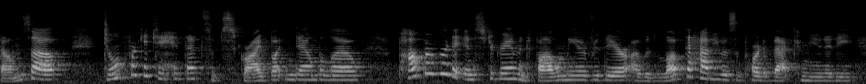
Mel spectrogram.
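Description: With audible room echo, a woman speaks at a fairly quick pace in a fairly high pitch, her voice swinging very widely in pitch. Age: 50s. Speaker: fashion vlogger. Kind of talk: bloopers and outro of a haul video. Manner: stumbling over words. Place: home room.

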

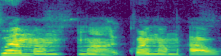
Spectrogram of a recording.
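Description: A very slow pace with ordinary pitch variation. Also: woman. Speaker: vlogger. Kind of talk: casual vlog chat, storytelling. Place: home room. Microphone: phone near.

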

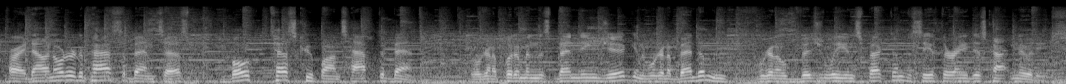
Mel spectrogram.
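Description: Over clear background music, a man talks at a very fast pace with ordinary pitch variation, the sound dry with no echo. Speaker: welding instructor. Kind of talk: tutorial. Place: workshop. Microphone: lapel.

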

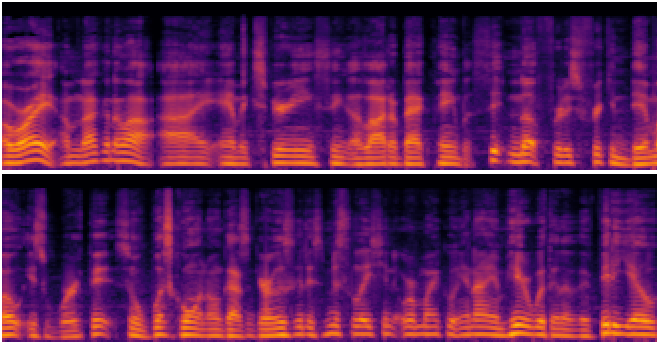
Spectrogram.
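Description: The sound is dry, with no echo. A man talks at a very fast pace with ordinary pitch variation. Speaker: gaming creator. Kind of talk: casual vlog chat. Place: home room. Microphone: studio mic.

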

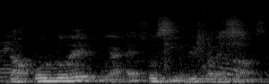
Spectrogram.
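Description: Fairly slow speech from a man at a fairly high pitch, with ordinary pitch variation, strong room echo and light background noise. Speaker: preacher. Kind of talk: sermon. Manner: emphatic, teaching cadence, explains points one by one. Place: church. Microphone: handheld.

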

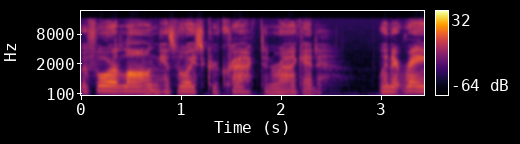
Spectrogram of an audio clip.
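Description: An unforced reading voice shows ordinary shifts in pitch.

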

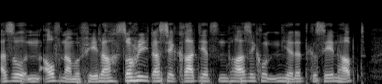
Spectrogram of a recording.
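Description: Very fast in pace, a man speaks at a fairly high pitch. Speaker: gaming youtuber. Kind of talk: let's play commentary. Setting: home recording with microphone. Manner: casual, chatty.

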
